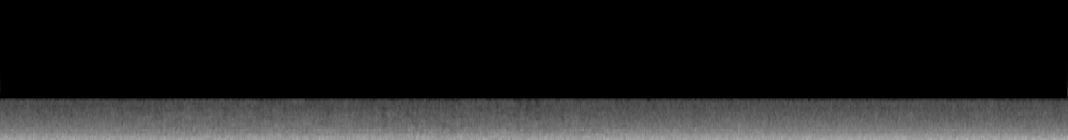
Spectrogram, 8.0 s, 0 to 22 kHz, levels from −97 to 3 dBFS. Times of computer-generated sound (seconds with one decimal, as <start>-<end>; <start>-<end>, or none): 1.0-4.7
